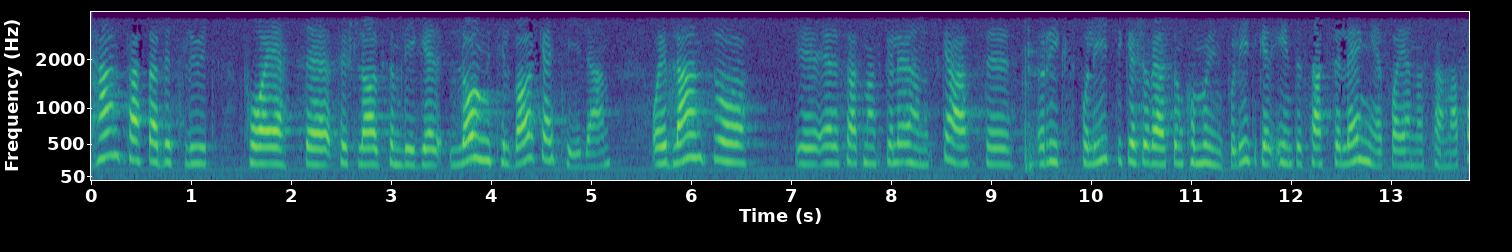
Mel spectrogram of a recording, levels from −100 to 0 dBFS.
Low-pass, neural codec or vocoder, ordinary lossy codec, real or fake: 3.6 kHz; none; AAC, 24 kbps; real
